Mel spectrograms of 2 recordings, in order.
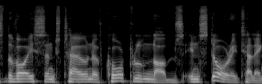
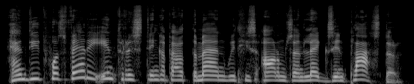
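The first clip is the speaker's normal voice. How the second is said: high, different-sounding woman's voice; higher character voice; 10 semitones higher than usual. A narrator's reading. Natal speaks.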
